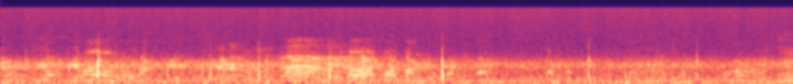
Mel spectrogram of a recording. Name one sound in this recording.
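Tennis balls are struck with rackets with sharp pops.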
